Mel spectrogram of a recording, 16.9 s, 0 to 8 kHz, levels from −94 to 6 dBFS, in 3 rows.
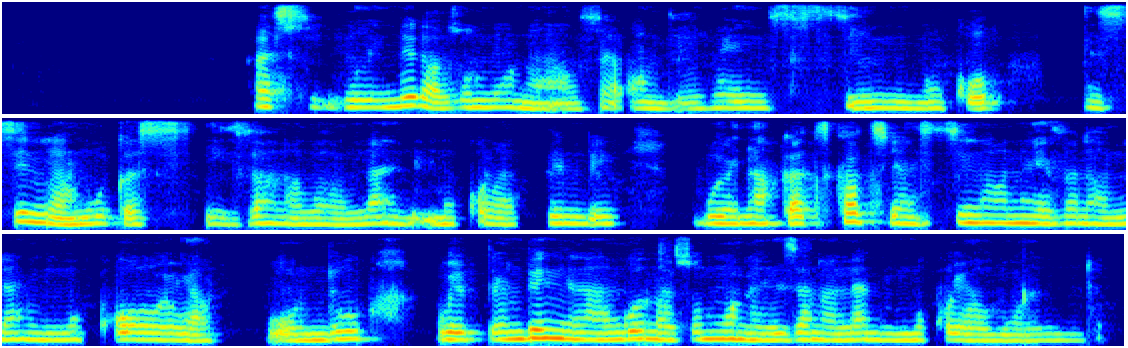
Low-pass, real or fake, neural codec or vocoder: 7.2 kHz; fake; codec, 24 kHz, 1.5 kbps, HILCodec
